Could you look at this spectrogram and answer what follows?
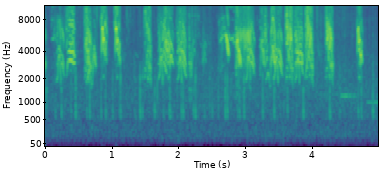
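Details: Several sparrows coming to a post to be fed at a Tenmangu shrine on 20 February 2023; dense, rapid overlapping chirps and tweets, many short bright notes several per second throughout, with faint distant background hum.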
